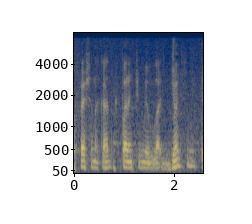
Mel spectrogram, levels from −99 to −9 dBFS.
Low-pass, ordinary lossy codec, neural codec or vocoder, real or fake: 7.2 kHz; none; vocoder, 44.1 kHz, 128 mel bands every 256 samples, BigVGAN v2; fake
